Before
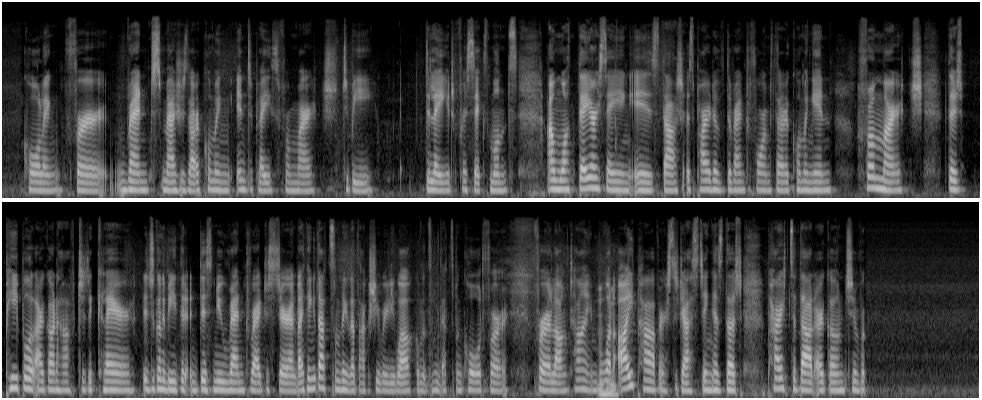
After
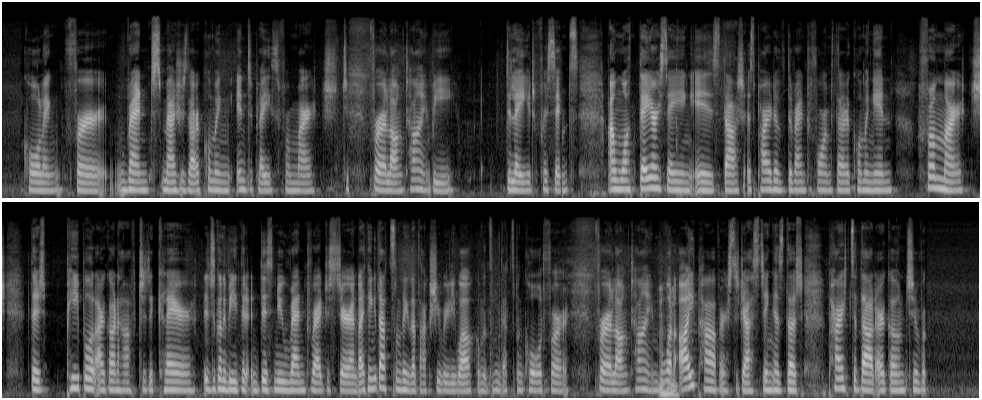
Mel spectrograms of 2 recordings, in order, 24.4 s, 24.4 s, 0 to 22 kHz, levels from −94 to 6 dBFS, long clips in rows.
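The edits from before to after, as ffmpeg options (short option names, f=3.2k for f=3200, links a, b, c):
-filter_complex "[0:a]asplit=4[a][b][c][d];[a]atrim=end=4.342[e];[b]atrim=start=18.618:end=19.632[f];[c]atrim=start=4.338:end=6.002[g];[d]atrim=start=6.248[h];[e][f]acrossfade=d=0.004:c1=hsin:c2=hsin[i];[i][g]acrossfade=d=0.004:c1=hsin:c2=hsin[j];[j][h]acrossfade=d=0.004:c1=hsin:c2=hsin"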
